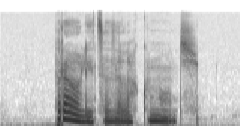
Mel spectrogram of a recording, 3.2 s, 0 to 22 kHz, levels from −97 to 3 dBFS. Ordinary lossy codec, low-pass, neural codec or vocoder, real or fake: none; 14.4 kHz; vocoder, 48 kHz, 128 mel bands, Vocos; fake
